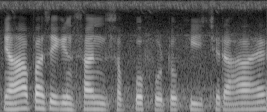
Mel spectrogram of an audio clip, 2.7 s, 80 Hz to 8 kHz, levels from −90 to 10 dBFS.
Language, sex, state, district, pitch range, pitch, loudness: Hindi, male, Madhya Pradesh, Umaria, 150-165 Hz, 160 Hz, -19 LUFS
